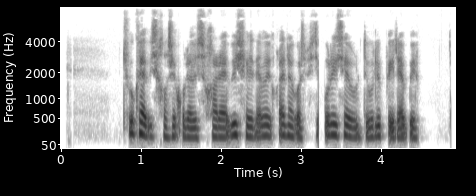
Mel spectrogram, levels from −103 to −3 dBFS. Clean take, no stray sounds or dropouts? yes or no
no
